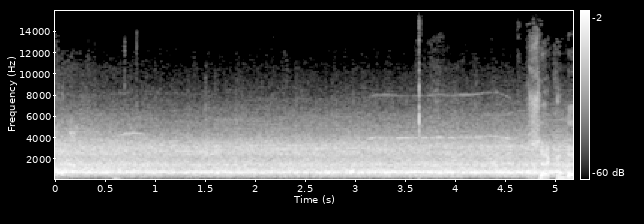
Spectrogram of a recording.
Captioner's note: cheering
